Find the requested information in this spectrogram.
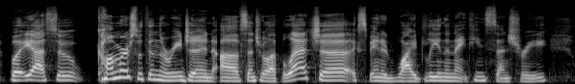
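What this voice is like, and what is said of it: Regional river-country accent, Valley-girl-like. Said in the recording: “It sounds like if a Valley girl knew how to can. That's exactly what that sounds like, that accent.”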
